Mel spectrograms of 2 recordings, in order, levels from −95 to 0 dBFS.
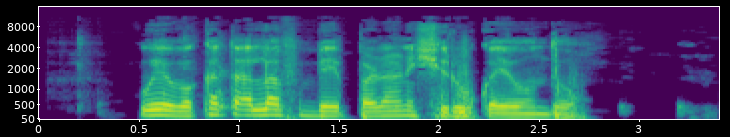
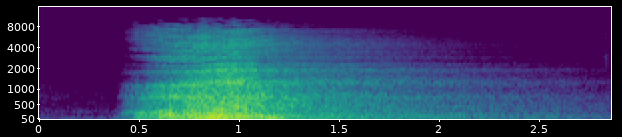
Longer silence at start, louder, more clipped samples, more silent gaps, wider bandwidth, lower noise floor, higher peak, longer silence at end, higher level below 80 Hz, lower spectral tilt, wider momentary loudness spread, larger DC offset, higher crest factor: about the same, 0.5 s vs 0.5 s; first, -14 LUFS vs -18 LUFS; neither; neither; first, 10.5 kHz vs 9 kHz; second, -47 dBFS vs -58 dBFS; about the same, 0 dBFS vs -2 dBFS; second, 0.65 s vs 1.2 s; second, -44 dBFS vs -30 dBFS; about the same, -6 dB/octave vs -7 dB/octave; second, 5 LU vs 23 LU; neither; second, 14 dB vs 20 dB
